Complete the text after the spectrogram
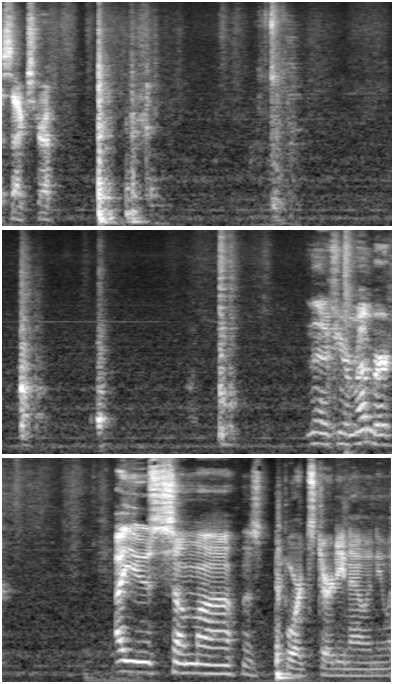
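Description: A plastic container knocks onto a wooden cutting board.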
